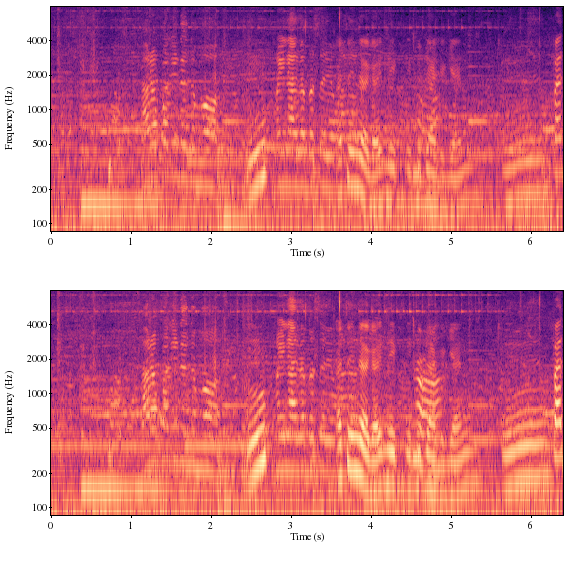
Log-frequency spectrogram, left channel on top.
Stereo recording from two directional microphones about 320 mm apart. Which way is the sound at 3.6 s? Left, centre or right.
Centre.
